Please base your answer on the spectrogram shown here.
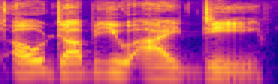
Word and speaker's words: OWID: um so there is this source called ovid is how they would say it in german it's owid um dot de and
